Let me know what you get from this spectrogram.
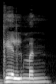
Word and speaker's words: Gell-Mann: Eh, Murray Gell-Mann George Zweig, se escribe Z-W-E-I-G. El, segundo Murray Gelman, como suena, G-E-L-L-M-A-N-N. Por cierto, resultó ser un buen divulgador.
